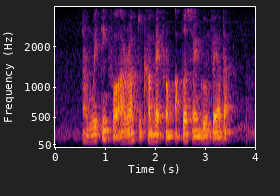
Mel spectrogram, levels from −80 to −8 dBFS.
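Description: No technical faults can be heard anywhere in the recording; the signal stays intact throughout.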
